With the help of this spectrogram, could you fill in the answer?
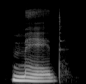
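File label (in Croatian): "med" Croatian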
